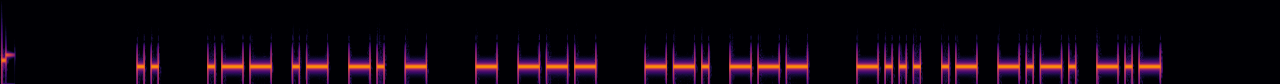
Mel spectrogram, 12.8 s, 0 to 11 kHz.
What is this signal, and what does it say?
Morse code, heard as a keyed tone, about 17 wpm, 700 Hz. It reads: I WANT TO GO BACK
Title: Sets of 5 Words Encore 17wpm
